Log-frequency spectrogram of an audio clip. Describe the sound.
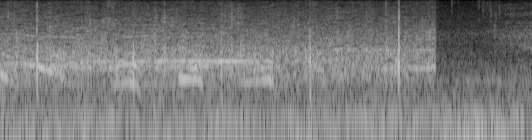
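Audience cheering and applause after a remark by a member of Congress at a political event. A dense, steady wash of clapping and crowd noise carries a few sharper claps, then drops off abruptly near the end.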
